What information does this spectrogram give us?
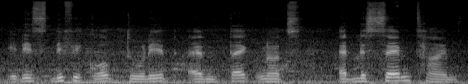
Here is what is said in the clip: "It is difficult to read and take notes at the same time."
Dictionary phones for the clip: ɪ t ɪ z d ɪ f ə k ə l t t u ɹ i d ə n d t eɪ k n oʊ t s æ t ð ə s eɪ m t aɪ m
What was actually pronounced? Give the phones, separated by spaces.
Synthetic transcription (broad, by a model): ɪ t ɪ s d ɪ f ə k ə l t t u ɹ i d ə n t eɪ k n oʊ t s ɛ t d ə s eɪ m t aɪ m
